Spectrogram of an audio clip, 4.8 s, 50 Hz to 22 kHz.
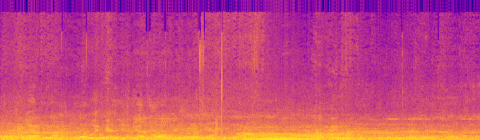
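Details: Cows at the Aftabganj cattle market (haat) in Bangladesh on 12 May: a drawn-out low moo rises above steady crowd chatter and bargaining voices, with market bustle throughout.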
